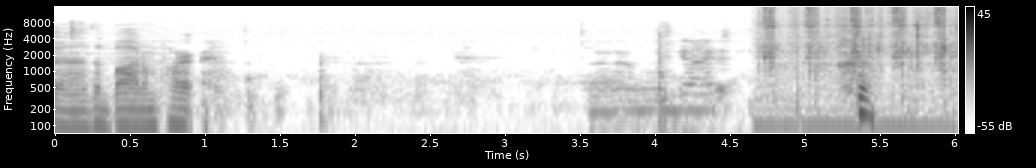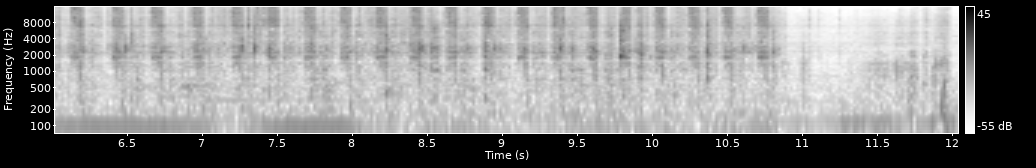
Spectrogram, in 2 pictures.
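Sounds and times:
ratchet wrench clicking: 0:04.7 - 0:11.0.

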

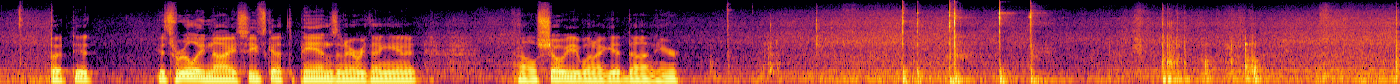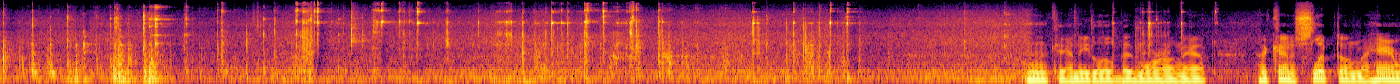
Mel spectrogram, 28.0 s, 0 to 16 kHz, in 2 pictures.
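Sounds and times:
tool clicking and rattling: 0:14.0 - 0:22.7.

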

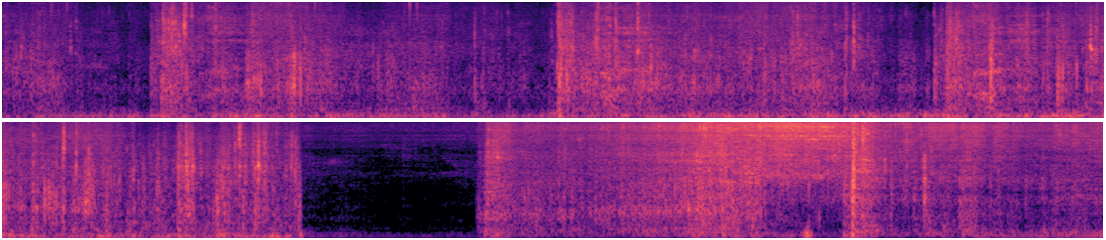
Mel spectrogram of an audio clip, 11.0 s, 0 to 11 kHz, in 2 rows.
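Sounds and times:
bike rattles and knocks: 0:00.0 - 0:07.1, 0:09.0 - 0:11.0
tyre and wind rumble: 0:00.0 - 0:07.1.

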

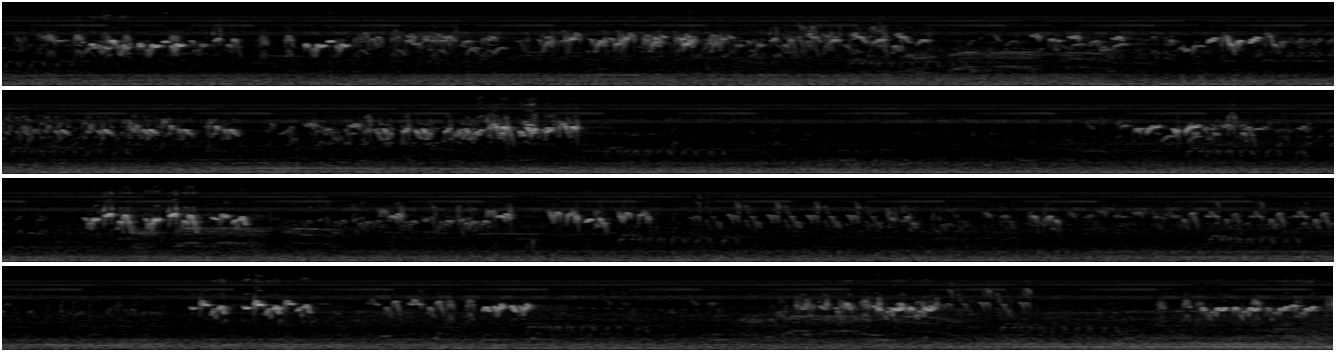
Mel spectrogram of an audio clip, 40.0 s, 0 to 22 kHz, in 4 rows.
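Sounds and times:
bulbuls chattering calls: 0:31.4 - 0:39.9.

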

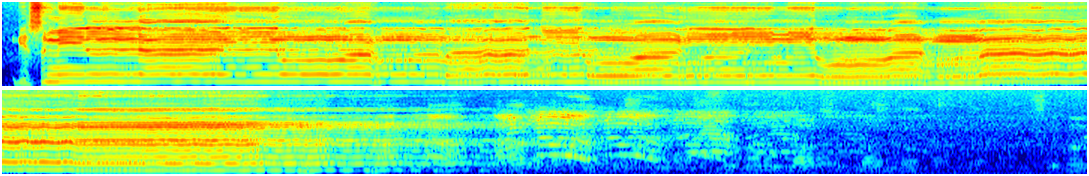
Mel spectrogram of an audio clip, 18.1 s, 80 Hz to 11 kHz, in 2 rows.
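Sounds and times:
man reciting melodically: 0:00.0 - 0:16.3.

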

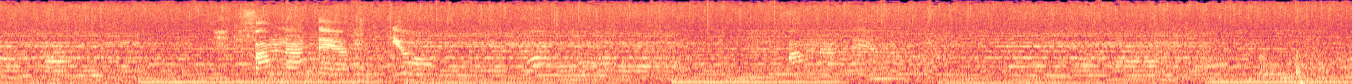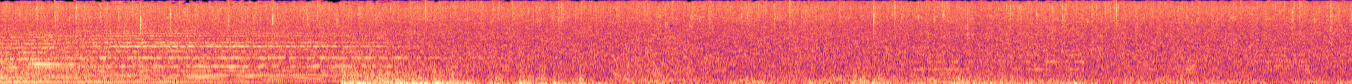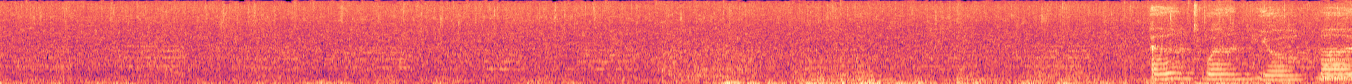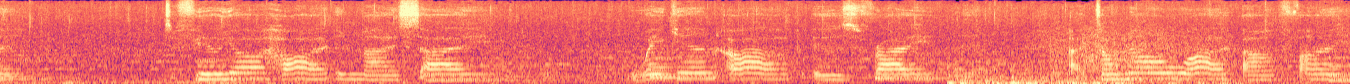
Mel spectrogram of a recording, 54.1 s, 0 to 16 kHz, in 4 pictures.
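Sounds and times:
music playing: 0:00.0 - 0:20.3, 0:21.8 - 0:54.0
deep rumbling: 0:00.0 - 0:24.4, 0:49.9 - 0:54.0
rain falling: 0:00.0 - 0:54.0.

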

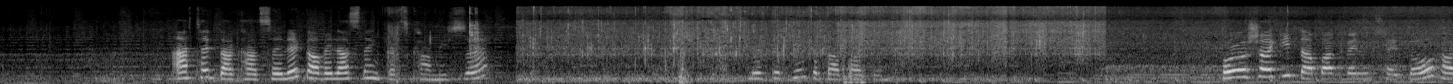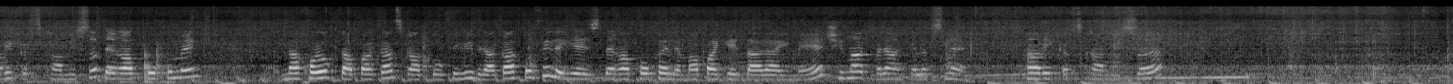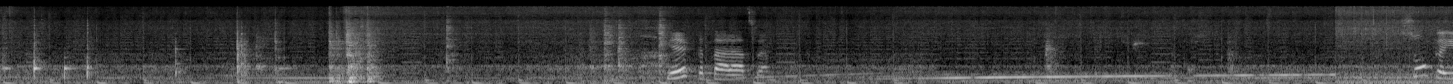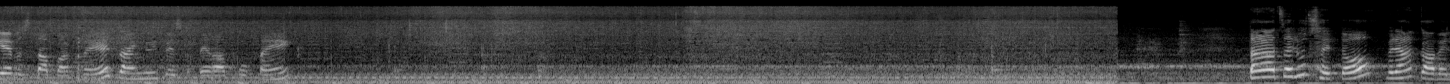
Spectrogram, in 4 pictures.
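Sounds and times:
faint frying sizzle: 0:00.0 - 0:54.8
motor-like hum: 0:43.8 - 0:55.8.

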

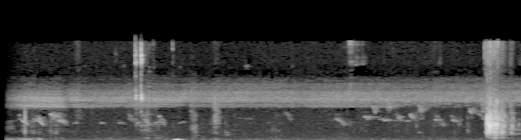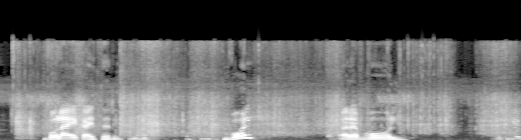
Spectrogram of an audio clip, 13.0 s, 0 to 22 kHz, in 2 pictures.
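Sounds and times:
bird chirps: 0:00.1 - 0:08.0.

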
